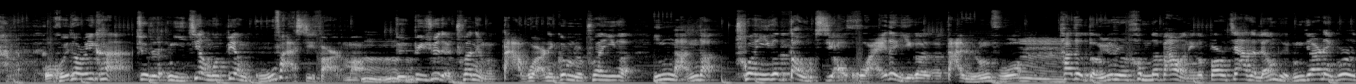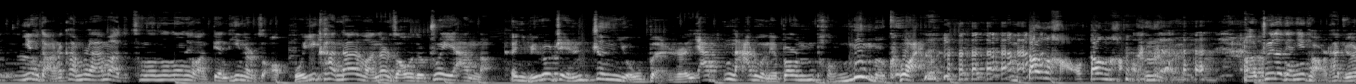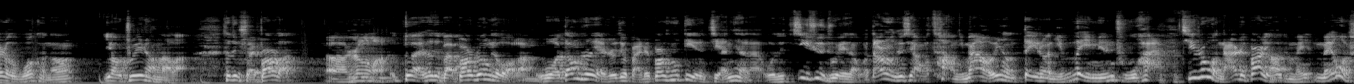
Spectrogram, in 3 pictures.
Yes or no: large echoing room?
no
